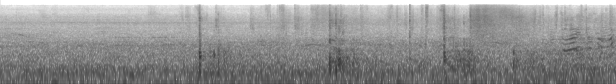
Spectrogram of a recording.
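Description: Soft tennis rally: rackets strike the rubber ball with a sharp pock about two seconds in, then again roughly every second, with a fainter hit about five seconds in.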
